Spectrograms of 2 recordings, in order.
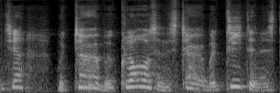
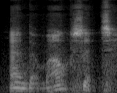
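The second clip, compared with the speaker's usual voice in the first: ordinary delivery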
